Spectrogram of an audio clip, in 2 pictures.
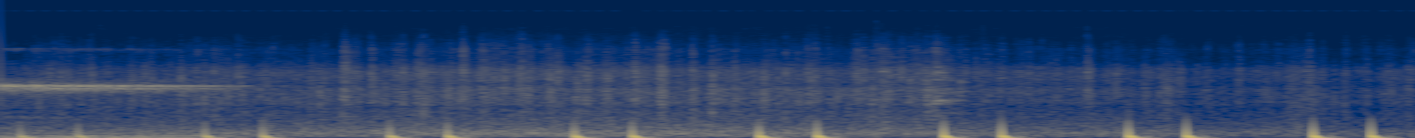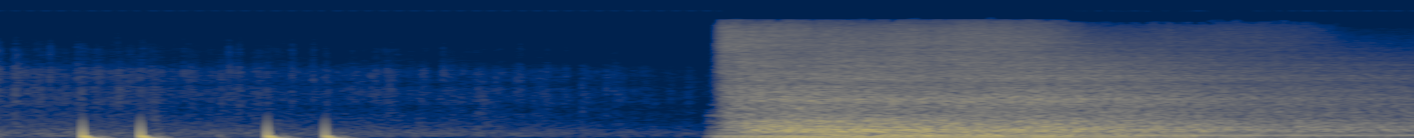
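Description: Slow, low paired thumps like a heartbeat, about one pair a second, fading away, then a second of near silence. Then a sudden loud hiss as the red-hot, clay-coated sword blade is plunged into the water trough to quench it, slowly dying down.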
